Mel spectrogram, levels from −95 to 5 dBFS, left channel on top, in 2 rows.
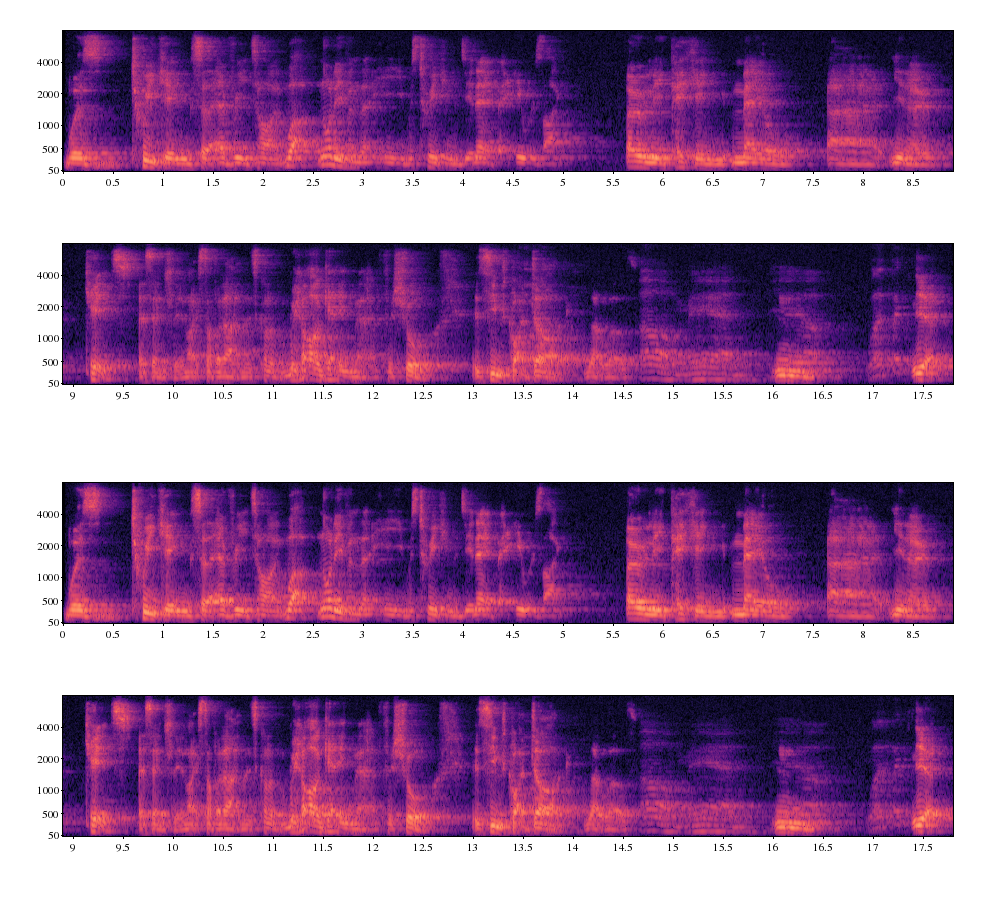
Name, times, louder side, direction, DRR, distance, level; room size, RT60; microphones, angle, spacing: voice 1, 0.0-5.0 5.6-7.3 7.6-8.7 9.1-14.6 16.0-16.4 17.4-17.6, right 2 dB, 25° right, 9 dB, 0.7 m, -26 dB
voice 2, 11.3-11.7 13.4-14.1 14.7-16.5 16.9-17.4, left 2 dB, 30° left, 0 dB, 1.6 m, -39 dB
12.5 x 8.6 x 6.3 m, 1.2 s
head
